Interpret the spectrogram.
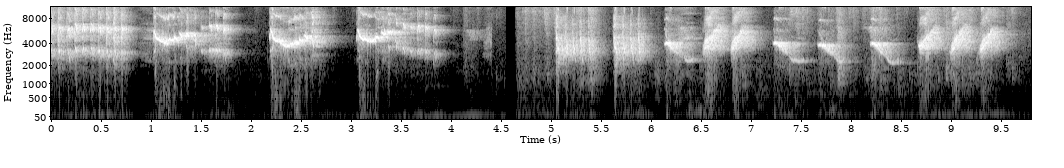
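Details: Coarse-fill songbird master for training competition birds: scratchy buzzing phrases, then a series of loud, quick, downslurred whistles repeated close together.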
